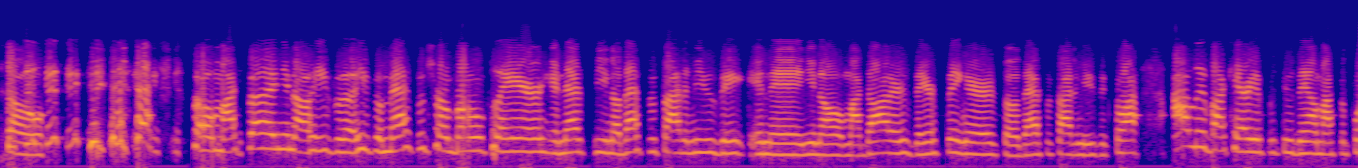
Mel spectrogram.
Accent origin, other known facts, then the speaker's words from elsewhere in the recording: Buffalo, New York, United States; also born or lived in Arizona / Georgia; now in Huntsville, United States; I'm originally from New York, Buffalo, New York. Hey, live here in Huntsville, in Arizona, Georgia.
